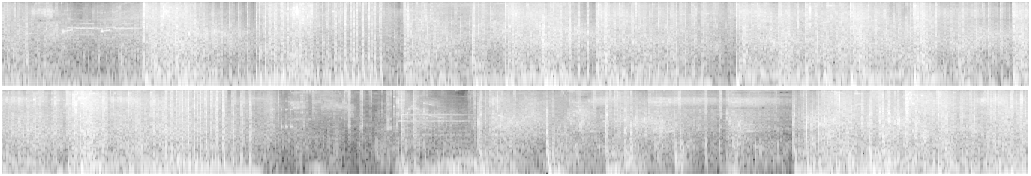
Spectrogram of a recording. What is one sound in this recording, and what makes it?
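Rapid gunshots crack and rattle in quick bursts.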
